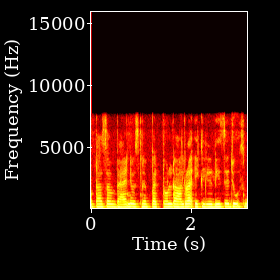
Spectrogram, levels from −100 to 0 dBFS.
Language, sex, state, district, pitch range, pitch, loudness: Hindi, female, Himachal Pradesh, Shimla, 220-230 Hz, 225 Hz, -13 LUFS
